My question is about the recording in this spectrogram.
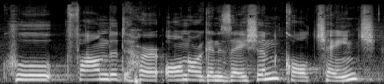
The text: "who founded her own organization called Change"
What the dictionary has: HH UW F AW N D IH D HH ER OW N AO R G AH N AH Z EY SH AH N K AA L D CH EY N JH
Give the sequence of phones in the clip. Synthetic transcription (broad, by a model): HH UW F AW N D IH D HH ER OW N AO R G AH N AH Z EY SH AH N K AA L D CH EY N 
